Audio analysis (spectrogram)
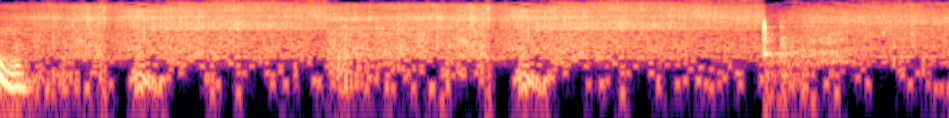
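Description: Salmon pieces sear in a hot frying pan for salmon with sorrel, giving a steady, close sizzle throughout with one brief clatter near the end.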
